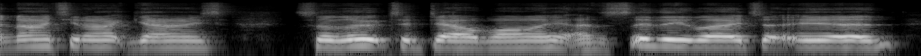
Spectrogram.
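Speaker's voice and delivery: ordinary talk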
